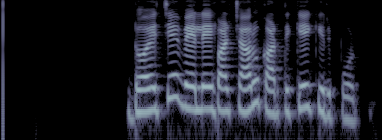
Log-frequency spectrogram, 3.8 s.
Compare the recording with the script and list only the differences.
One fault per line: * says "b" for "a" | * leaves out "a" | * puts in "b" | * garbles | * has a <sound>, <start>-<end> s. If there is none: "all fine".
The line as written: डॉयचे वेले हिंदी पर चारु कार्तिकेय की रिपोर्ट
* leaves out "हिंदी"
